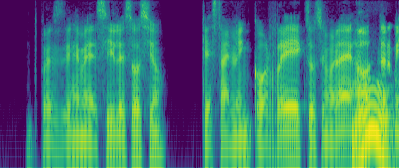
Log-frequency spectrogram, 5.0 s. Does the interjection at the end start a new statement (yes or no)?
no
